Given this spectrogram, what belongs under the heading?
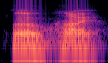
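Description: The greeting sounds dismissive and offhand.

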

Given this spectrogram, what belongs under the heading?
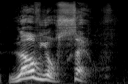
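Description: It is said in an attempted put-on voice.

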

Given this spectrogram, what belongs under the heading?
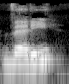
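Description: The R is a quick single tongue tap. "very in a Scottish accent"

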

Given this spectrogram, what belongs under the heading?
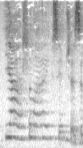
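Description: It is said in an emotional voice.

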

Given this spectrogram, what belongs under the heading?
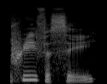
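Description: The first syllable has a short 'i', as in 'privy'. "in British English, we say privacy"

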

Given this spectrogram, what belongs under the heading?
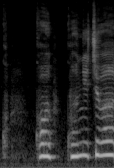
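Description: It is stammered in a high, frightened voice.

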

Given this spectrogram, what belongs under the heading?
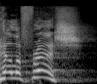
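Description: The O is slurred in a southern accent. The speaker calls it wrong. "because my southern accent"

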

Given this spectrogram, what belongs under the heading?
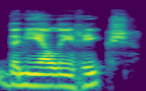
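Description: The name is said with Portuguese pronunciation. "if you're going to try and say it in Portuguese"

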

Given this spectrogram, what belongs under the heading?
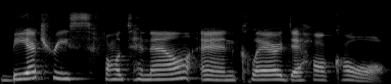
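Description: The names are said with a French accent. "I said that in my French accent"

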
